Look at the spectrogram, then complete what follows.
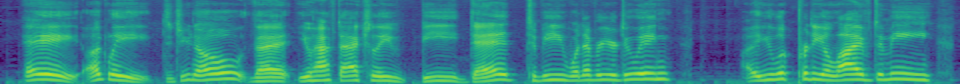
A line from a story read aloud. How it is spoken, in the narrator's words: he just shouts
